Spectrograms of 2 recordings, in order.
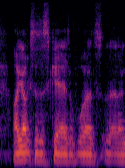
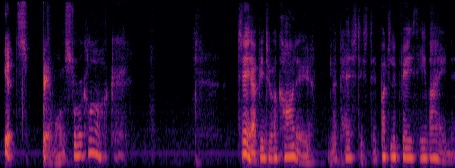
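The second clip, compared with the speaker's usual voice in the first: higher, hammed-up posh English accent; 5 semitones higher than usual. Streamer obliges a viewer's request, hammed-up posh accent. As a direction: put on a mock upper-crust posh accent. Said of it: "Can we have a posh accent?".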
